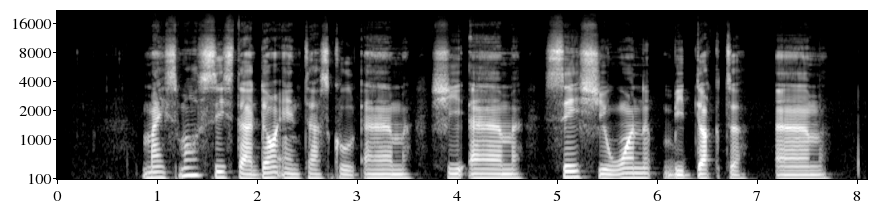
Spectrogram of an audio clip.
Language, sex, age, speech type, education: Nigerian Pidgin, male, 30-45, spontaneous, tertiary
